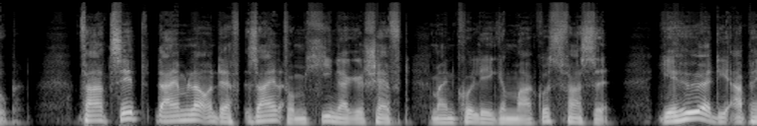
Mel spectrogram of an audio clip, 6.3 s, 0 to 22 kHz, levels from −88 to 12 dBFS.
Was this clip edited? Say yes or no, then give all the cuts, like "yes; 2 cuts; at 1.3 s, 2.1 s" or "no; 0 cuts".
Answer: yes; 4 cuts; at 1.3 s, 2.0 s, 2.4 s, 3.6 s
